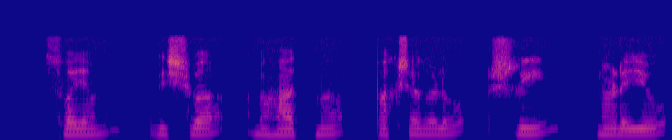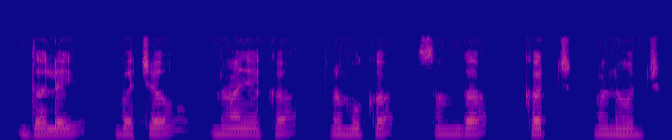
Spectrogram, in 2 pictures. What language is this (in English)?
Kannada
